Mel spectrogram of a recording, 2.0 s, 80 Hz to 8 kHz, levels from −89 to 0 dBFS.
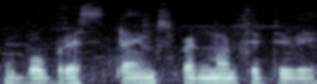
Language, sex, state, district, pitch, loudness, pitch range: Kannada, male, Karnataka, Bellary, 120 Hz, -18 LUFS, 115-120 Hz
